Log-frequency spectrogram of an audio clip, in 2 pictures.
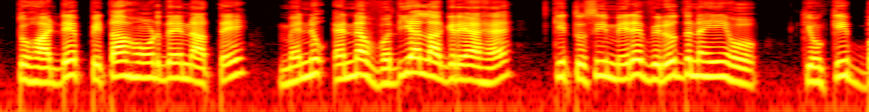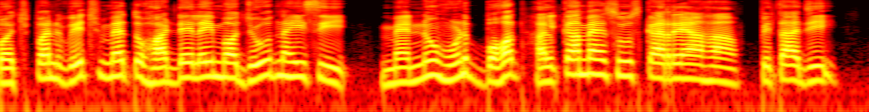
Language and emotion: Punjabi, happy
